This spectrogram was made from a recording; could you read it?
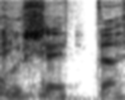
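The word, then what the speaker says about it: Buscetta: Non, Bouchetta, c'est comme ça que ça se prononce.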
